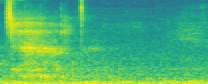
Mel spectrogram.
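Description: A faint short breath followed by a small mouth click about a second in, picked up by a close handheld microphone.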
